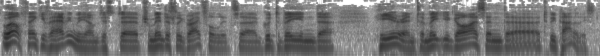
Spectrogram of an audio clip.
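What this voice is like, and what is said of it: Australian accent. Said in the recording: “you're from Australia... I can tell from the accent.”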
